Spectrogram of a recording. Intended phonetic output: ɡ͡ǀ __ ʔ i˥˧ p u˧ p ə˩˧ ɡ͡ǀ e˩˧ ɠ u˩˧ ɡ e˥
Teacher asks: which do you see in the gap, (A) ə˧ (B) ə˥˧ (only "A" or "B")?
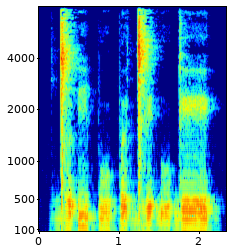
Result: A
